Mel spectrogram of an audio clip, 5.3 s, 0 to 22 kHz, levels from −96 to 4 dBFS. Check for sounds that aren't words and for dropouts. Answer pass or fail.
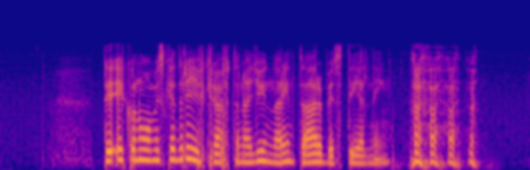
fail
